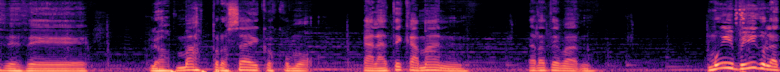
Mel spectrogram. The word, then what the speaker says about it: Karateka: In Japanese, there's no stress on any syllable, so it would be Karateka, something like that. Suena muy piola en japonés. Karateka. I called it Karateka, but I've since found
